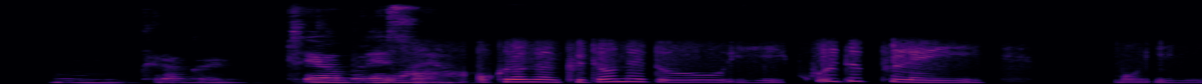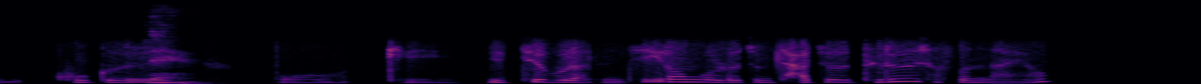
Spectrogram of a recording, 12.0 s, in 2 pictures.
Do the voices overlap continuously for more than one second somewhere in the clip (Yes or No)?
No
